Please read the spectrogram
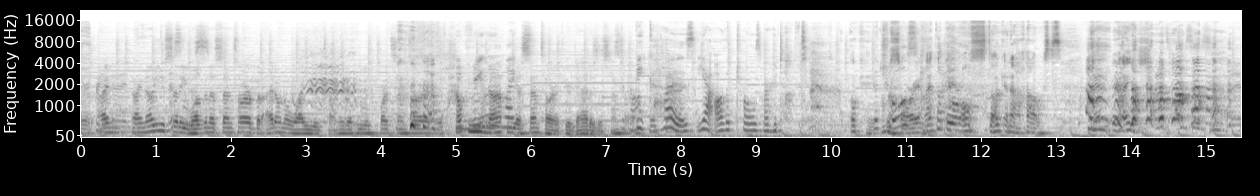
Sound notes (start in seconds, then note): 9.4 laugh; 13.4 laugh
